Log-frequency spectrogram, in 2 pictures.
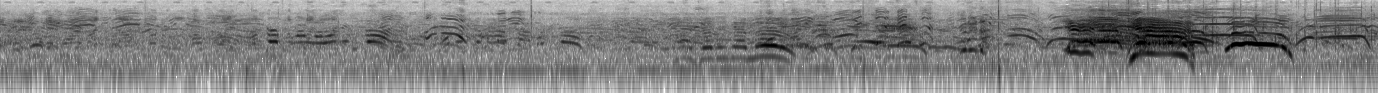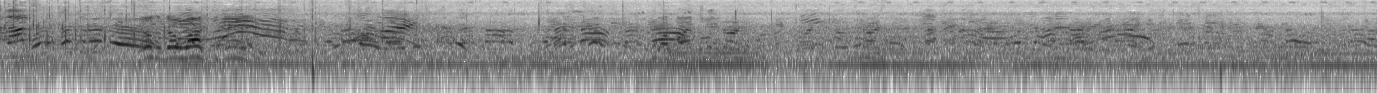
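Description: Young players and spectators call out and shout across an open field.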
